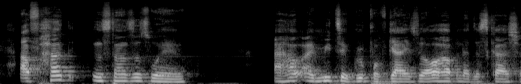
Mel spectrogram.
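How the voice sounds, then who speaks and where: This is a man speaking. His pace is moderate. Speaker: podcast host. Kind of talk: casual chat. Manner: calm.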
